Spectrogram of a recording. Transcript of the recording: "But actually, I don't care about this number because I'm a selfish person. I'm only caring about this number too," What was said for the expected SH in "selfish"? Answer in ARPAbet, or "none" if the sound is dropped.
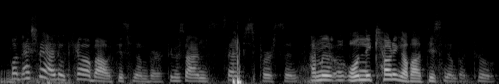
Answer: S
